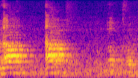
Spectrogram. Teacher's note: اللسان مع حنك اللحمي يخرج حرفه القاف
